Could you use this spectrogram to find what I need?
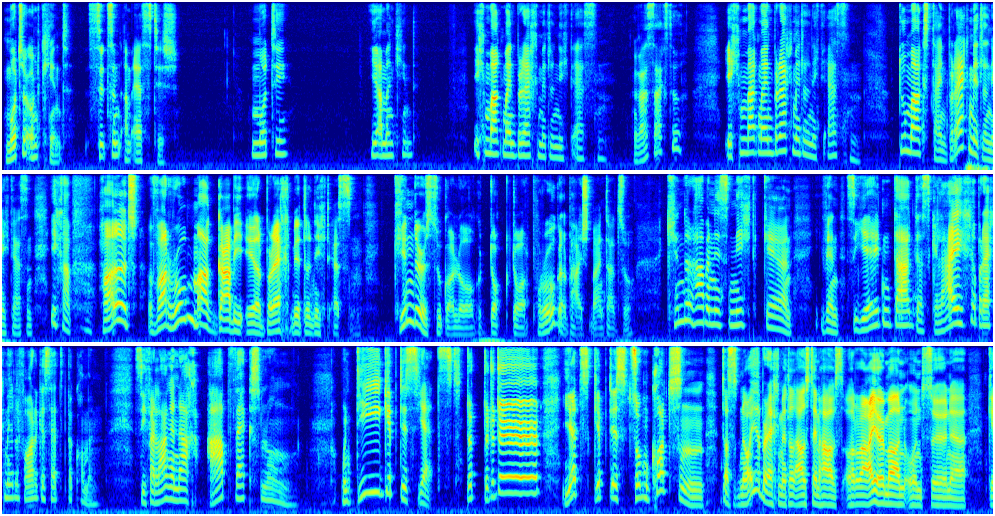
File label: VO, Neumann KM254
